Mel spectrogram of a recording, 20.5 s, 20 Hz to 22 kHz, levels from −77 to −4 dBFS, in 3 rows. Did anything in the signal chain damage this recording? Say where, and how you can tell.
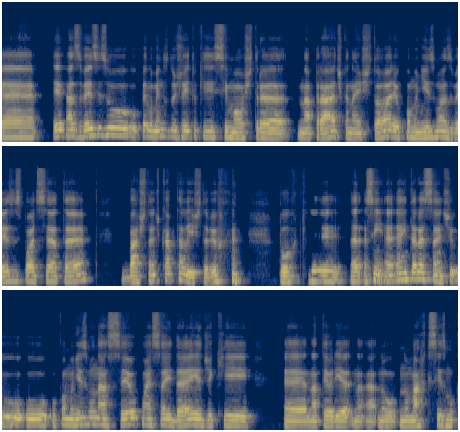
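No, nothing in the chain damaged this.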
